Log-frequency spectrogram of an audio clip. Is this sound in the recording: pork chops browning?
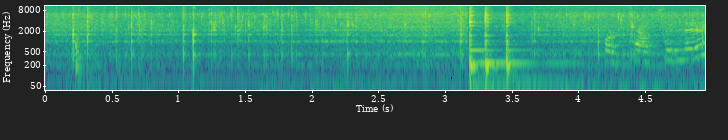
yes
